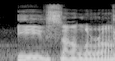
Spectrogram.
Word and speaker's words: Yves Saint Laurent: Yves Saint Laurent.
